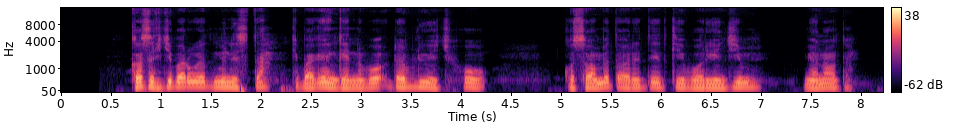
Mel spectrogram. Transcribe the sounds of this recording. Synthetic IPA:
kɔ˦sɪ˨ɾt͡ʃi˦ba˦ɾwe˦t̬mi˦ni˨sta˦kɪ˨ba˨ke˦ŋɡe˨nɪ˨bɔ˦da˦blu˦e˨t͡ʃho˦ | ku˨sɔ˨mɪ˦tɔ˨ɾɪ˨t̬e˦tke˨bɔ˨ɾje˨ɲt͡ʃi˦ | mjɔ˨nɔ˦tɔ˨

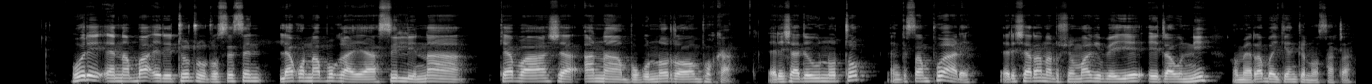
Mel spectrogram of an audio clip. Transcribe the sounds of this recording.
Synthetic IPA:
ɣo˦ɾe˨ʔɛ˨na˨ba˦e˨ɾe˨to˦to˨to˨se˦se˦lja˦ko˦na˦po˦ka˨jasi˦li˨na | ka˦paː˦ʃaʔːnambu˨kuno˦tɔ˦mpo˨ka̰˨ | ɛ̰˨ɾi˨ʃatɛ˦u˦noto˦ | ɛ̰˨ŋɡi˨sa˦mpwaɾɛ˨ | ɛ̰˨ɾi˦ʃa˦ɾa˦na˨tuʃo˨ma˦ke˨βɛ˨jɛ˦ɛ˨i˨ta˨u˨ni˦ | ɔ̰mɛ˨ɾa˦ba˦ikɛ˦ŋke˨no˨sa˨ta̰˨

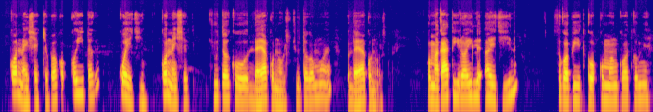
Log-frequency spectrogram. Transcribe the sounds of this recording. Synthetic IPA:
kɔ˦na˨ɪ˨ʃɛ˨k̚t͡ʃɪ˨pɔ˦kɔ˦ko˦i˦t̪a˦kɪ˦ | ka˦je˨t͡ʃi˨n | kɔ˦na˨ɪ˨ʃɛ˨k | t͡ʃu˦ta˦ko˨da˨ja˦kʊ˨nʊ˨lst͡ʃu˦ta˦kɔ˦mwa˦ɛ˦ | ko˨da˨ja˦kʊ˨nʊ̰˨ls | ko˨ma˨ka˦ti˦ɾɔ˦i˦le˦ʔa˦e˨t͡ʃi˨˦nɪ˦ | so˦kɔ˨pi˦t̪kɔkʊ˦ma˦ŋkɔ˦t̪̚ko˦mjɛ˦

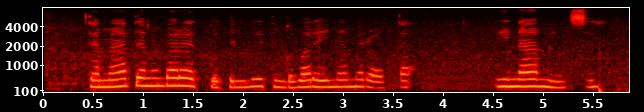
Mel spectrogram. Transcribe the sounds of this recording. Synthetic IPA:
tɛ˨mɛ˨˦tɛ˦mɪ˦mba˦ɾɛ˦˨t̪̚ko˨t̪e˨lwi˦tu˨ŋɡɔ˨ba˦ɾɛ˨i˦na˦me˦ɾɔ˨ta˦ | i˦na˦mi˨si˦

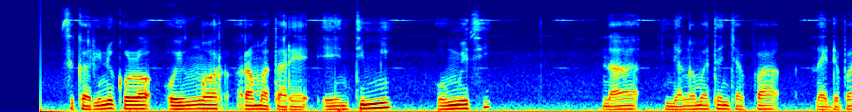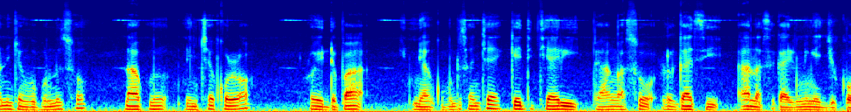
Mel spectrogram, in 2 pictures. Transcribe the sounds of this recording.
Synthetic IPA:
sɪ˨ka˨ɾi˨ni˦ko˦lɔ˦o˨i˦ŋɔ˦rɾa˦ma˨ta˨ɾɛ˨e˨nti˦mi˦ | o˨ŋwe˦ti˦ | na˨ | i˨nja˨ŋa˦ma˦tɛ˦ɲt͡ʃa˨pa˦ | na˨i˨dɪ˨pa˦nɪ˦ɲt͡ʃɛ˨ŋɡu˨pu˨ndu˦so˦ | na˨ku˦ | nɪ˨ɲt͡ʃɛ˦kʊ˨lɔ˦ | lo˦ɪ˨dɪ˨pa˦ | i˨nja˨ŋku˨pu˨ndu˦so˦ɲt͡ʃɛ˦ke˦ti˦ti˦a˦ɾi˦pɛ˨a˦ŋa˨so˦lɡa˦si˨ | a˨na˨sɪ˨ka˨ɾi˨ni˦ŋe˨d͡ʒi˨ko˨

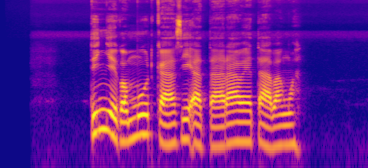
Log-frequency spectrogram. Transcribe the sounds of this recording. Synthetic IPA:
ti˦ɲe˨kɔ˨mu˦t̚kaː˨˦sɪ˦a˨ta˨ɾa˦wɛ˦ta˨ba˦ŋwa˦

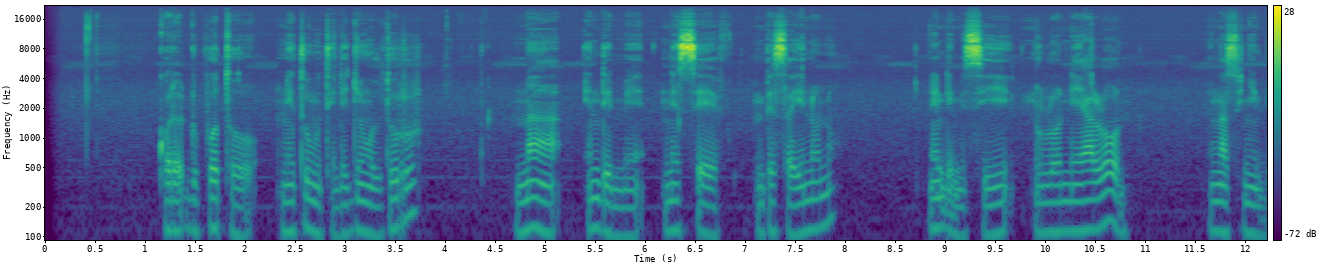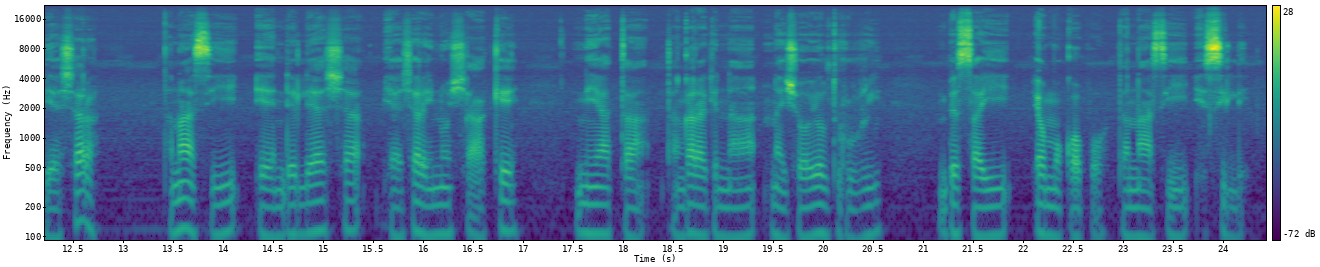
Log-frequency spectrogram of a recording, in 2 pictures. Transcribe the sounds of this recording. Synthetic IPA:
kɔ˦ɾɛ˨du˦pɔ˦tɔ | ne˦tu˦mu˨te˨nde˦d͡ʒe˦ŋɡo˨ltu˦ɾu˦ | na˦ | e˦nde˨mɛ˨ | ne˦sɛfm̩˨pɛ˦sa˨i˦nɔ˦nɔ˦ | ne˦ndḛ˨mi˨si˨˦nu˦lɔ˦ne˦a˦lɔ˦n | ne˦ŋa˨su˦ɲi˨bi˨a˨ʃa˦ɾa˨ | ta˨na˦˨si˨˦ɛ˨ɛ˨ndɛ˨lɛ˦a˦ʃa̰˦bi˨a˨ʃa˦ɾa˨i˦nɔ˦ʃa̰˨kɛ˦ | ne˦ja˦ta˨ta̰˨ŋɡa˦ɾa˨ke˦na˨˦na˨i˨ʃɔ˨jɔ˦ltu˨ɾu˨ɾi˦ | m̩˨bɛ˦sa˨i˦ | ja˦mo˨kɔ˦pɔ̰˨ta˨na˨sḭ˦e˨si˦le˨

